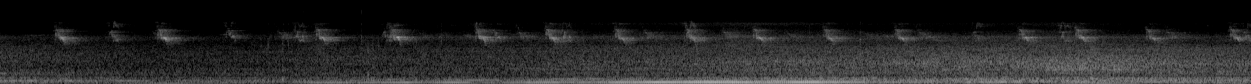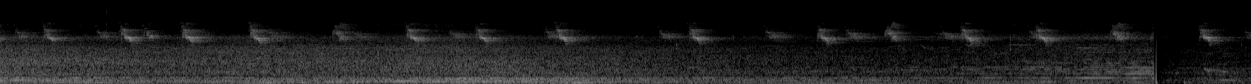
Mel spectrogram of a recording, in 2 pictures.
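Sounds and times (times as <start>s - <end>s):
small bird chirping: 0.5s - 23.9s.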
